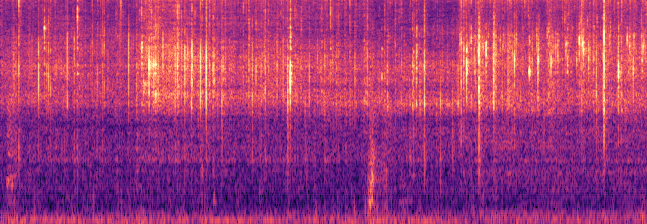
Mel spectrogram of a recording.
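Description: Prawn-paste fritters frying in a shallow pool of hot oil in a steel wok: a steady high sizzle with a few scattered pops.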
